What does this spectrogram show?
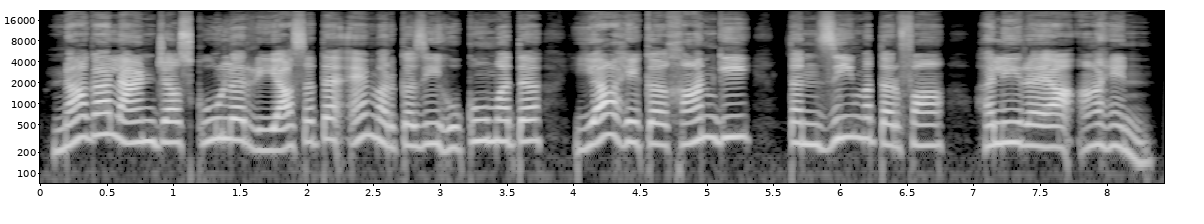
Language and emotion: Sindhi, neutral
